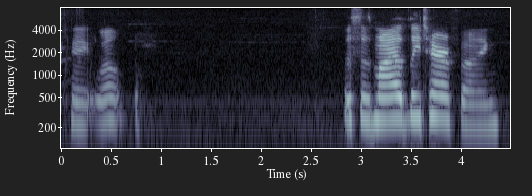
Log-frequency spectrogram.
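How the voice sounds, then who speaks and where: A woman's voice: fairly high pitch, fairly even intonation, slow, a bit bright, no echo, lo-fi sound. A young woman streaming a game, chatting casually and exclaiming readily as she reacts to play. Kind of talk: casual co-op gameplay chat.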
